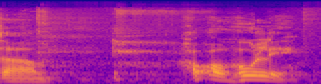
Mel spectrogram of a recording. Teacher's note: Ho'o is with the little glottal stop between the O's, and huli is H-U-L-I.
